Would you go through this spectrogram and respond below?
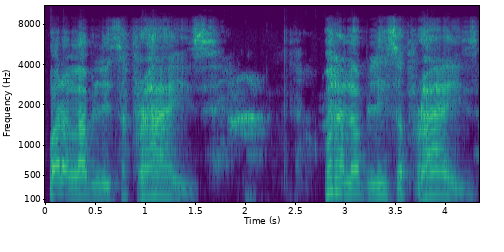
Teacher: the voice rises throughout · Exclamations also are characterized by a high pitch throughout. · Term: rising uh pitch throughout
